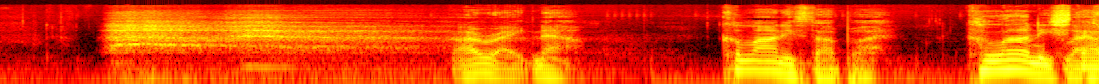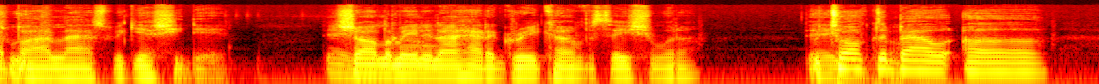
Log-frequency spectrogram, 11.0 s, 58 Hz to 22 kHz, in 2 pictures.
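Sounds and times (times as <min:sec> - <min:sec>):
person inhaling deeply: 0:00.5 - 0:02.3
speech: 0:02.3 - 0:03.0, 0:03.6 - 0:10.8.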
